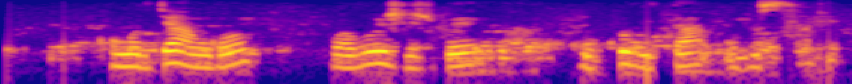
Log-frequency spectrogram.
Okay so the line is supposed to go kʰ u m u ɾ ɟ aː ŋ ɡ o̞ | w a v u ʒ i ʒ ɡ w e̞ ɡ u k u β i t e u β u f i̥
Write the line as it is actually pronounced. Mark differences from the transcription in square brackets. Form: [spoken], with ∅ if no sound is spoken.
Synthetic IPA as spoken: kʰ u m u ɾ ɟ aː ŋ ɡ o̞ | w a [β] u ʒ i ʒ ɡ w e̞ ɡ u k u β i t [a] u β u [s] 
